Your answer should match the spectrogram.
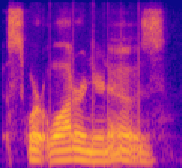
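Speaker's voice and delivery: ordinary delivery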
